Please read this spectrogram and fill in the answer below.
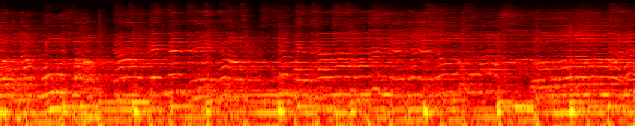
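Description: A live band playing Thai ramwong dance music, with a singer over a heavy bass and a steady beat.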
